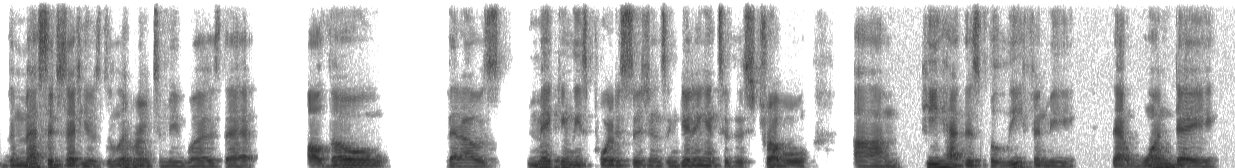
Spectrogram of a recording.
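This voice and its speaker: Earnest deep-voiced man, measured. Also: poor audio. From United States, Haitian family. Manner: measured, earnest, many fillers and restarts. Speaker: podcast guest, author. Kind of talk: reflective interview talk.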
